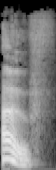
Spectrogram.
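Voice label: "oaf", English, British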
